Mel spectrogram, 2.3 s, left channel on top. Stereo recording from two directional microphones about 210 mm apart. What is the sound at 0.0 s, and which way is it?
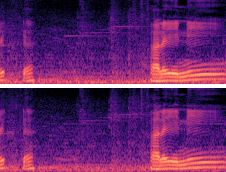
Speech, 10° right (ahead or behind).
